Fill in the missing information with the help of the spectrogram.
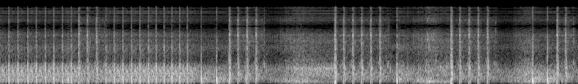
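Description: AK-74 Krinkov carbine firing on full auto: one long burst of about two seconds, then several shorter bursts of rapid shots.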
